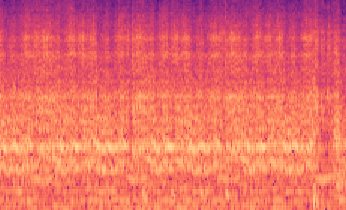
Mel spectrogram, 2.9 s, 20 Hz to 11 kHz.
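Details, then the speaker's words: 1957 Ford Fairlane 500 sat 30+ years, new ballast resistor fitted, fuel pump and battery working: starter churns slowly about two turns a second but engine doesn't catch, no fire yet; started on a later attempt. "you think we're getting fire hopefully well just cause it's turning over don't mean it's getting fire hold on nope"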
